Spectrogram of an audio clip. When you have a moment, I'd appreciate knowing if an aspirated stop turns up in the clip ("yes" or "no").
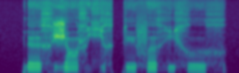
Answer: no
